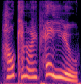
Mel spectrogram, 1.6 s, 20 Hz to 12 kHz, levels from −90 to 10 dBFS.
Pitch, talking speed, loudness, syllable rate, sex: 295 Hz, 185 wpm, -13 LUFS, 3.2 syllables/s, female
